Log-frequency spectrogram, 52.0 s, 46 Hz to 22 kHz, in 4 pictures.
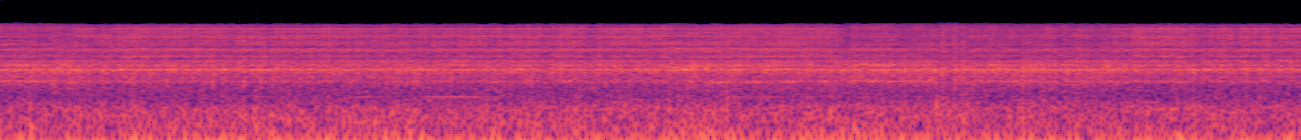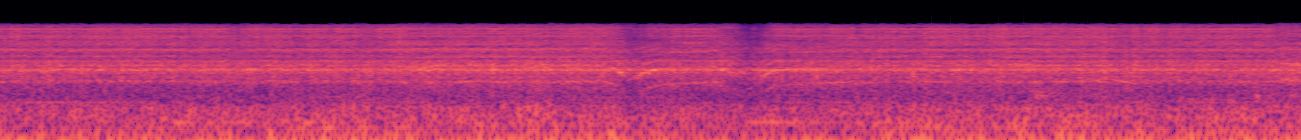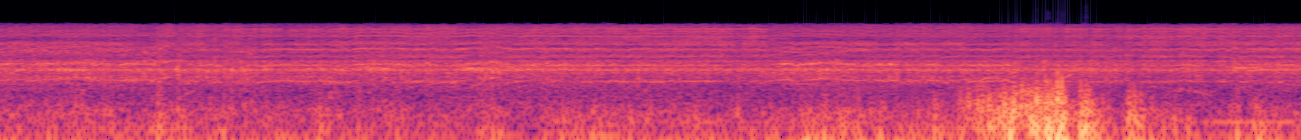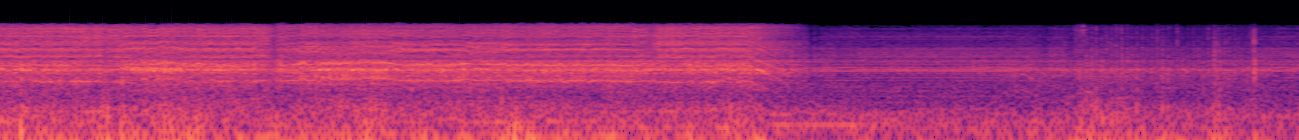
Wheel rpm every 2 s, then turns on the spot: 160, 160, 160, 160, 160, 160, 160, 160, 160, 130, 140, 160, 160, 160, 160, 160, 160, 160, 160, 160, 160, 160, 150, 20, 10, 40.
46-50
